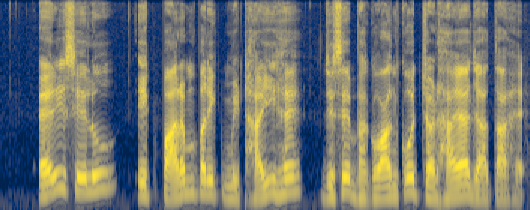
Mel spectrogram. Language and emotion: Hindi, neutral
